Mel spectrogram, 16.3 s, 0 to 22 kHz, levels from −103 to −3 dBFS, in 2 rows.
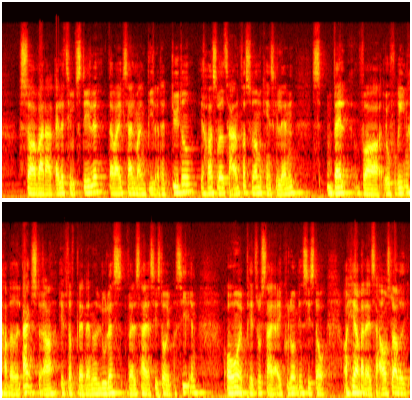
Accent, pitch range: native, 100-120 Hz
